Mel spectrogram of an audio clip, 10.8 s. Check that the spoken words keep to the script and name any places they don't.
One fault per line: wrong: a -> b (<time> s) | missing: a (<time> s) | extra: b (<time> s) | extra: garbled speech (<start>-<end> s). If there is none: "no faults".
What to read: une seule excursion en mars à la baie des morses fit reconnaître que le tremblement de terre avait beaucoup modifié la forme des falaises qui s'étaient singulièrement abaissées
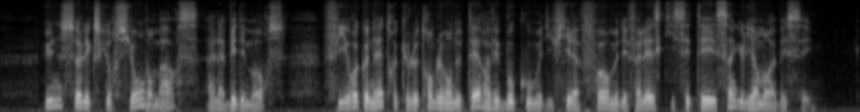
no faults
